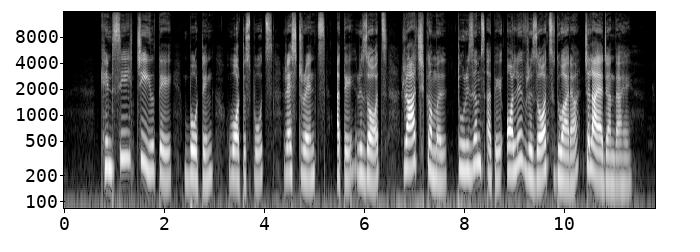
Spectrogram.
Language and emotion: Punjabi, neutral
